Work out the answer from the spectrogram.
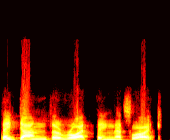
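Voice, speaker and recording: A man with a middle-pitched voice chats casually as a podcast panelist. His recording is dry, with a slightly lo-fi sound. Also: fairly even intonation, a little slow, clean tone, dry recording. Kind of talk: casual chat.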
